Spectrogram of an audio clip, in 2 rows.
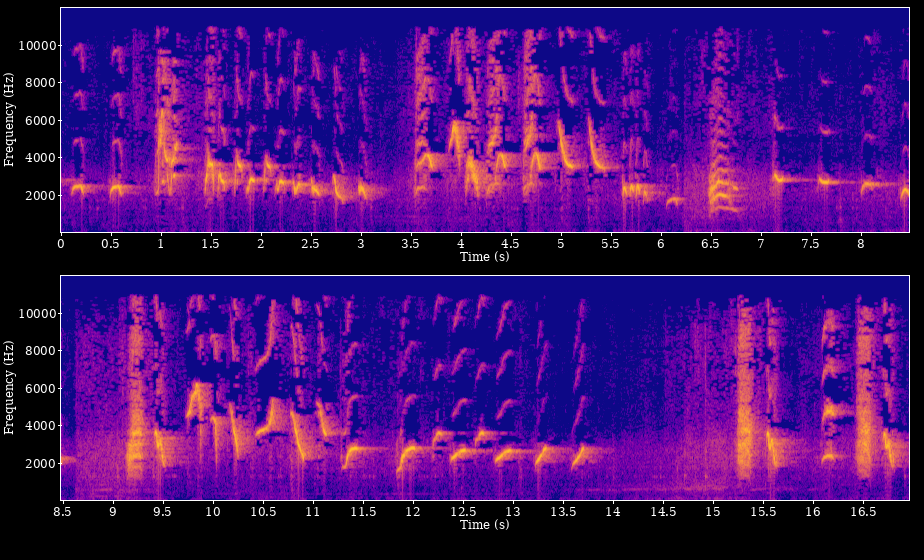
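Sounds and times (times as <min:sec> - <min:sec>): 
Grey-cheeked bulbul singing chirps and whistles: 0:00.0 - 0:08.6, 0:09.2 - 0:13.9.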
